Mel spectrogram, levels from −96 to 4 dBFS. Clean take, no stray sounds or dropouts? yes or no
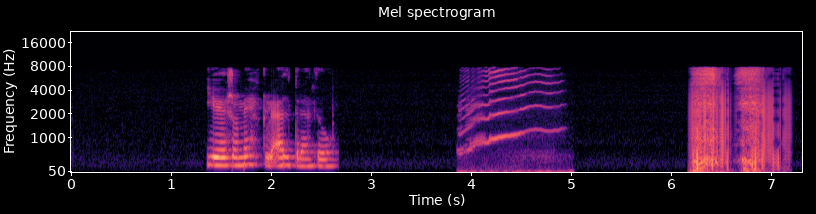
no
